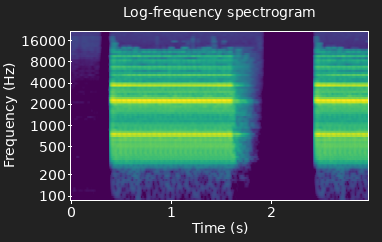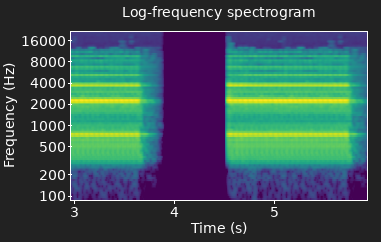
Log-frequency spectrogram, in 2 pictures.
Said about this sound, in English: The phone rang, and I jumped about 2 feet straight up.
